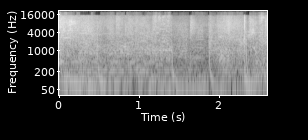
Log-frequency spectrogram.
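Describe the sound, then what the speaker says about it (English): Aegis cannon fire in the Nikke video game: a loud, dense crashing blast roar that fills the whole moment, with several sharp impact swoops layered over the continuous rumble. "Aegis cannon, fire!"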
